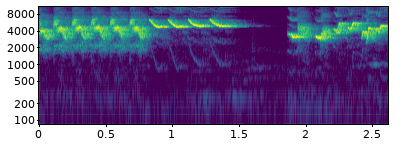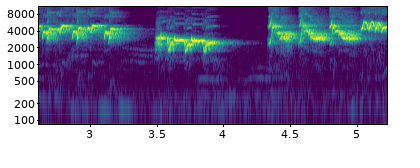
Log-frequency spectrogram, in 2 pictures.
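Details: An Asian lark sings in rapid bursts of bright, trilled and slurred notes, fast chattering runs broken by short pauses, all high and clear.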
